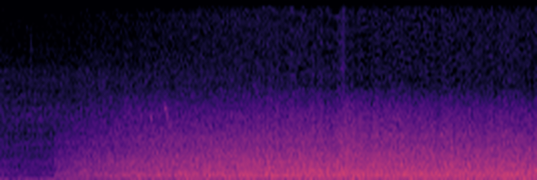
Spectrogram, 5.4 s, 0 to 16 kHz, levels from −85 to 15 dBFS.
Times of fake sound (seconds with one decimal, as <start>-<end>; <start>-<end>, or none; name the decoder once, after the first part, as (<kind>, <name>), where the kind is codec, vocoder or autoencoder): 0.4-3.6 (vocoder, BigVGAN v2); 4.5-5.4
